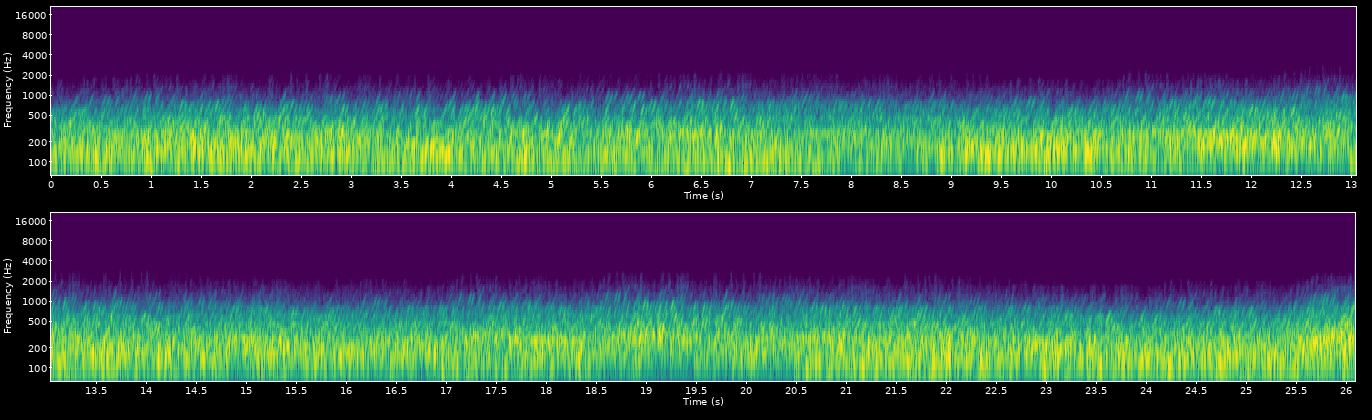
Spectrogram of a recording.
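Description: Water bubbles and gurgles steadily, deep and muffled as if underwater.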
